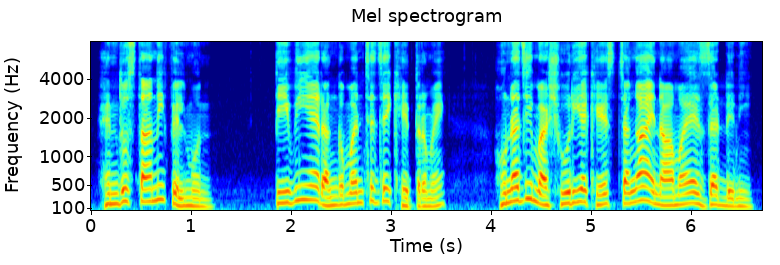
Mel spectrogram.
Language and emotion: Sindhi, neutral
